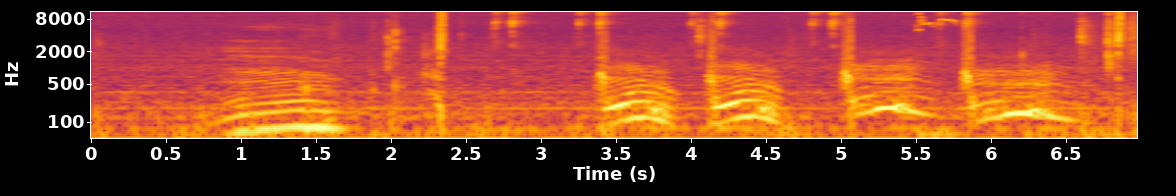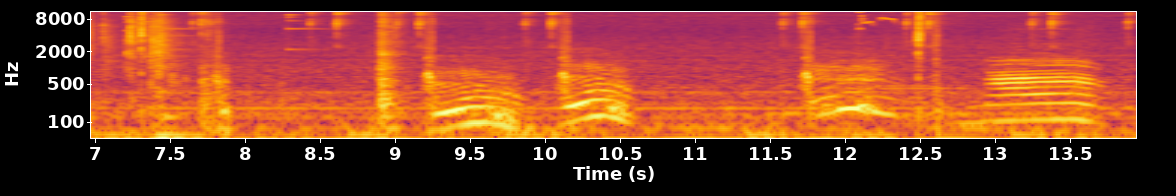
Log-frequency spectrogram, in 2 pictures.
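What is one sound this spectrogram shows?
A beast lets out deep, repeated groaning bellows.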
